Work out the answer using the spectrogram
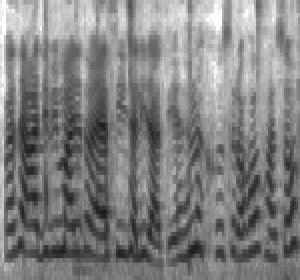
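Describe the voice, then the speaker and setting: A middle-aged woman with a high, steady voice speaks a little fast and a bit brightly as she vlogs about family life. She chats warmly to the camera at home and out in the city, often adding questions for her viewers. Slight background noise is audible.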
